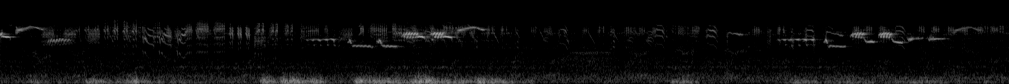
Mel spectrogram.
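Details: A singing male yellow-breasted bunting delivers high whistled phrases with quick slurred notes, repeated every few seconds and somewhat faint against a steady hiss and low rumble.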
